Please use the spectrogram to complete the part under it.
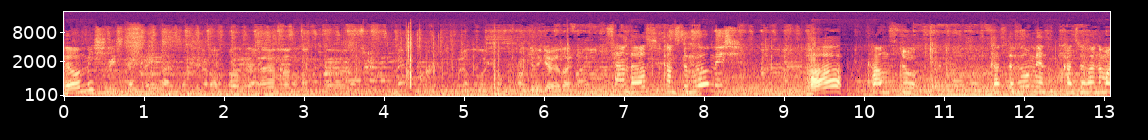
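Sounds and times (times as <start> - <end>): music: 0.0 - 13.0
voices: 0.0 - 13.0.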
